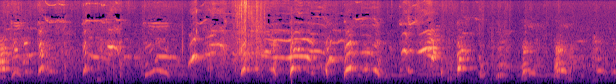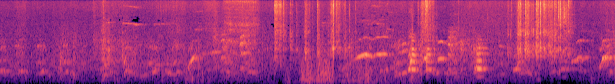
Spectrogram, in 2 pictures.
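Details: German Shepherd puppy, a male offered for sale in Saratov, giving a long run of squeaky whines and yelps, bending up and down in pitch, mixed with talking and handling noises.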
